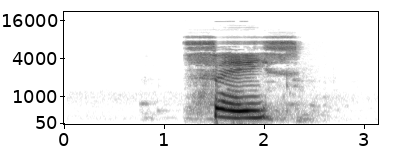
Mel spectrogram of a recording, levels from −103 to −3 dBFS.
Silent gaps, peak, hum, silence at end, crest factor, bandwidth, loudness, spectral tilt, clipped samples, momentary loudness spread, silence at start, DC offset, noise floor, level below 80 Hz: none; -2 dBFS; none; 0.95 s; 16 dB; 9.2 kHz; -12 LUFS; -1.5 dB/octave; under 0.1%; 24 LU; 1.35 s; under 0.1%; under -90 dBFS; -72 dBFS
